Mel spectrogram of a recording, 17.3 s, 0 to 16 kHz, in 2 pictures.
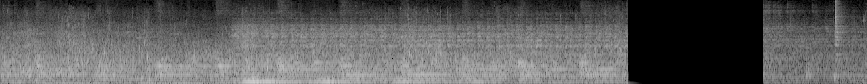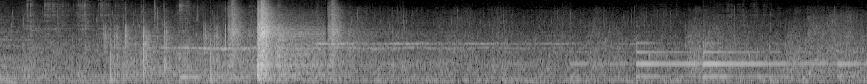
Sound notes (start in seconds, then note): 10.4 whistle; 15.1 bell ringing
